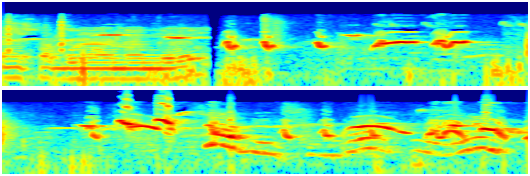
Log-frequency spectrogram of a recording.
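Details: Young wild forest white-rumped shama giving natural 'tembakan' song bursts: a low, buzzy harmonic tone opens, followed by clear whistled notes and then fast, rich warbling phrases with rising and falling slurs.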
